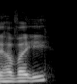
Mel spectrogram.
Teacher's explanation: you have the okina, the glottal stop between the two I's. It looks like in a backwards apostrophe.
